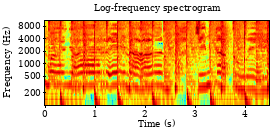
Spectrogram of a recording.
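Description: A woman singing a pop song into a microphone through a sound system, with a sliding, vibrato melody line. Under her is an amplified backing track with a deep electronic kick drum.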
